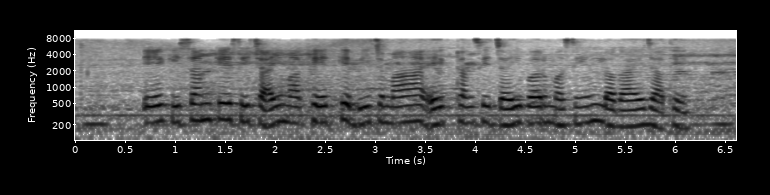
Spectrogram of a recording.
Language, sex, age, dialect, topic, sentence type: Chhattisgarhi, female, 41-45, Eastern, agriculture, statement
